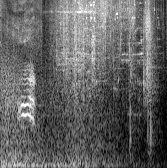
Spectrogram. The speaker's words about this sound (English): Flashbang!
